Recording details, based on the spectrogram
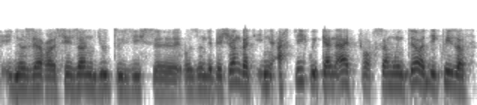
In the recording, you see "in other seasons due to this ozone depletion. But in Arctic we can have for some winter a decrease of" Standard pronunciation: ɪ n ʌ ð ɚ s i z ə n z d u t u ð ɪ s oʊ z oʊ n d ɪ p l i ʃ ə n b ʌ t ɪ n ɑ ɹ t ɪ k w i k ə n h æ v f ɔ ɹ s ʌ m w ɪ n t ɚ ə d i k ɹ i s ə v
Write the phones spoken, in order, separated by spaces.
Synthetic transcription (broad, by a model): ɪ n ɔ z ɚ s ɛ z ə n d u t u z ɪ s oʊ z oʊ n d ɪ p ɛ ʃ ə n b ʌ t ɪ n ɑ ɹ t ɪ k w i k ə n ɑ f ɔ ɹ s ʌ m w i n t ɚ ə d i k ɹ i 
